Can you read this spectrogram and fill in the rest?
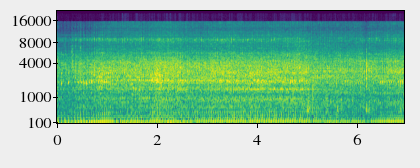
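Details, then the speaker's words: Honda Revo motorcycle with frequent spark plug failure, after air filter cleaning and carburetor work. The single-cylinder idles fast and steady with even firing but revs well above normal. Idle speed set too high. "Terlalu tinggi teman-teman gasnya ya. Jadi kalau gas terlalu tinggi, tensionernya kita turunkan ya."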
